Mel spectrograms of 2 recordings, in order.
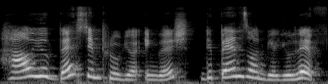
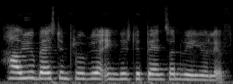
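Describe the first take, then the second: First: The sentence is read with lively, varied tone. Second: The sentence is read in a flat, toneless way. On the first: It sounds like the reader means to convey something. The speaker calls it right. "So this is actually giving you अ थोड़ा सा level up हो रहा है" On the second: It does not sound like the reader means to convey something. The speaker calls it wrong. "That is not making, मतलब वो चीज नहीं आपके माइंड में आएगी कि यार okay this person is actually want to convey something."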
